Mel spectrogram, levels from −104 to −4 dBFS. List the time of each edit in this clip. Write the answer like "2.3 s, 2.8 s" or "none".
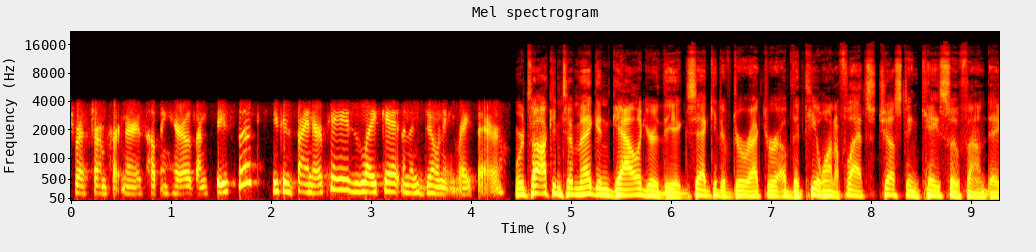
1.9 s, 4.4 s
